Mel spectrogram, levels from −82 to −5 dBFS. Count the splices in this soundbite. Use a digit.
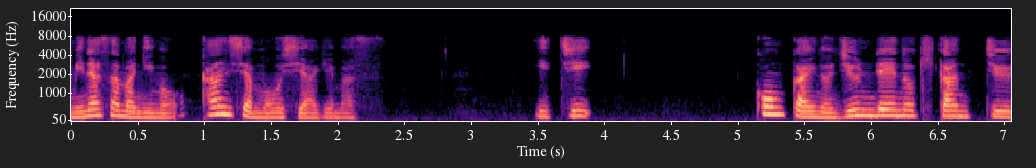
1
